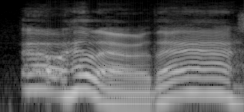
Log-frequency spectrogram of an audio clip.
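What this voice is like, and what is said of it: Put-on British accent. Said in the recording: “when you think of the British, what kind of accent do you think of?”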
